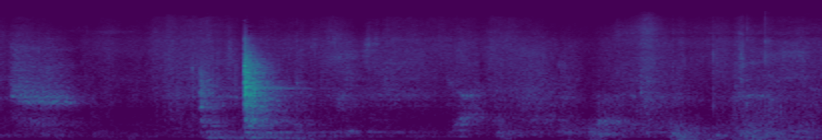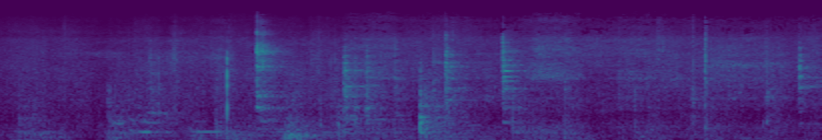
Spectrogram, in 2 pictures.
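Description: Footsteps on a metal spiral staircase with grated treads: a scatter of knocks and thuds, one sharp knock a few seconds in and more of them in the second half.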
